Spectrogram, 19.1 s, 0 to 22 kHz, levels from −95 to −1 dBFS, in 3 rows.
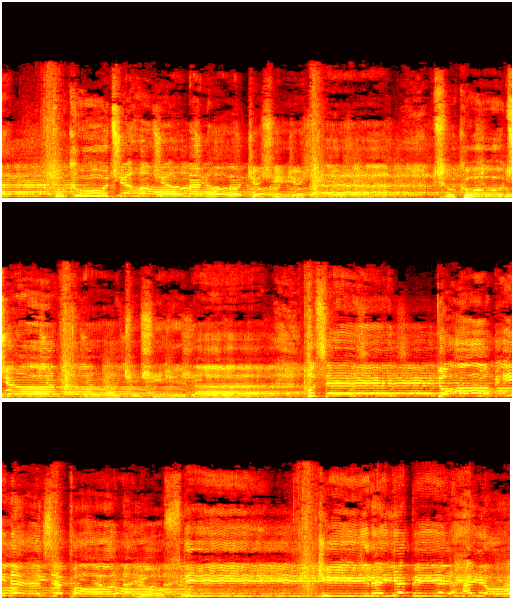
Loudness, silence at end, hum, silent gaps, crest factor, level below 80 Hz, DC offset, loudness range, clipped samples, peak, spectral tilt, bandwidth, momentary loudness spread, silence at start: -18 LUFS; 0 s; none; none; 18 dB; -54 dBFS; under 0.1%; 2 LU; under 0.1%; 0 dBFS; -1 dB/octave; 15.5 kHz; 5 LU; 0 s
